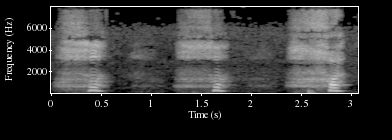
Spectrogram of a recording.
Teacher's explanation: Звук «х». Когда мы его произносим, воздух быстро выходит из горла, не встречая никаких преград. Представьте, что вы дышите на снежинку, чтобы она растаяла.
